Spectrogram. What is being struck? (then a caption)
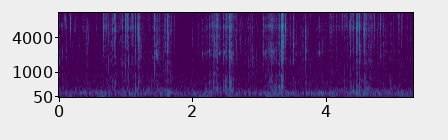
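Dried soap bar. A palm-sized, solid green bar of dried soap is shaved with a metal utility-knife blade. It makes quiet, bright, crisp scraping and crumbling bursts that come in repeated strokes. Each stroke ends dry and short, with no ring.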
